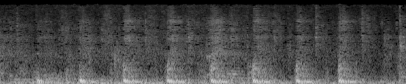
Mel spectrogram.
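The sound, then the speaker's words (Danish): Scissors snipping through hair on top of the head during a haircut, a steady, evenly spaced run of short, crisp cuts that repeat many times with no talk. “Nu har jeg jo startet med at klippe håret ovenpå”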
